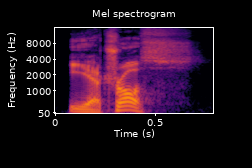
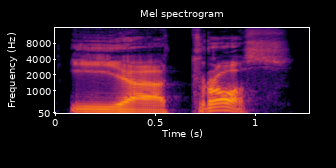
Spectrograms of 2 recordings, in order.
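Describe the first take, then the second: First: The vowels are said short. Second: The vowels are said long. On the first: The speaker calls it wrong. "It's not short like that" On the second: The speaker calls it right. "lengthen the iota, lengthen the alpha"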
